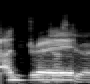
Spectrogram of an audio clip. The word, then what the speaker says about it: Andreescu: Andreescu, I think, yeah.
